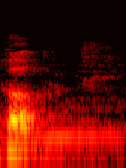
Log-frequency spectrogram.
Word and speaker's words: Coke: and politician Sir Edmund Cook. You know, it's spelled Coke, but it's actually pronounced Cook.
